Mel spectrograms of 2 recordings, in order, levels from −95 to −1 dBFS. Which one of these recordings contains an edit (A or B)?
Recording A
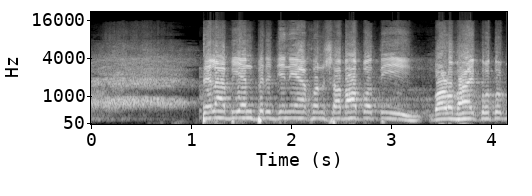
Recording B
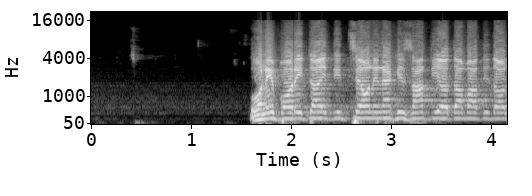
A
